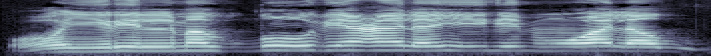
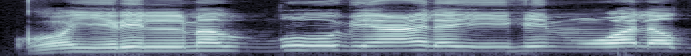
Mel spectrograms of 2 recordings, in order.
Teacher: Nanti dalam pembahasannya namanya nabro, tekanan ya. Dallin, berikan angkat suara sedikit baru tekan. Dallin. Jangan lama-lama.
